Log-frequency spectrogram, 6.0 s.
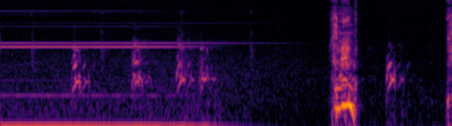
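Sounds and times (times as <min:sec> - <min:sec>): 
steady low electrical hum: 0:00.0 - 0:06.0
dog barking at night at a count's castle: 0:01.0 - 0:01.2, 0:01.8 - 0:02.9, 0:05.1 - 0:05.5
speech: 0:01.0 - 0:01.9, 0:04.5 - 0:04.8.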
